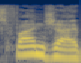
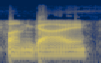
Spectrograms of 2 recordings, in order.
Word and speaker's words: fungi: By the way, someone wonders, Diane wonders, why is fungi pronounced the way it is when fungus is pronounced with a hard G? – No.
